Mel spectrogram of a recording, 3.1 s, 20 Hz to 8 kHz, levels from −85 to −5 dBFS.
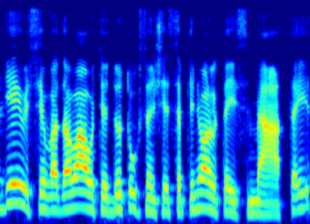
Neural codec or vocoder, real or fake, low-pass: none; real; 7.2 kHz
